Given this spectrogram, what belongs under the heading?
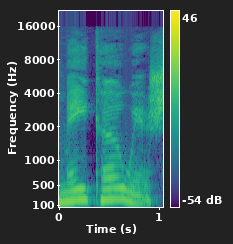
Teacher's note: Make termina em el não é pronunciado, você já junta o K no A seguinte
